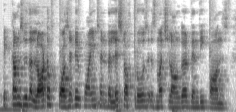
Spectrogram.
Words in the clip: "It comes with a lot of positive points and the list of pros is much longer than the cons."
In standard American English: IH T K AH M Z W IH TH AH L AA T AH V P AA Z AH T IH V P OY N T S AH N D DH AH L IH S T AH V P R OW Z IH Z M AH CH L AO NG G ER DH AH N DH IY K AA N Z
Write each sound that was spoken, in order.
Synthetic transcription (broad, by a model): IH T K AH M Z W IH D AH L AA T AH V P AA Z AH T IH V P OY N T S AH N D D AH L IH S T AH V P R OW Z IH Z M AH CH L AO NG G ER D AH N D IY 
